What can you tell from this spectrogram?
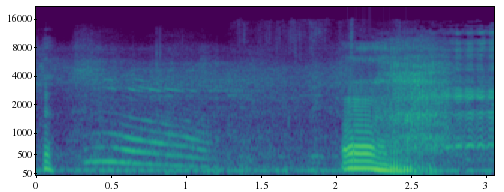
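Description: Two sheep bleats: a wavering, mid-pitched bleat at the start, then after a short pause a louder bleat that slides downward in pitch, with a faint hiss in the background.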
